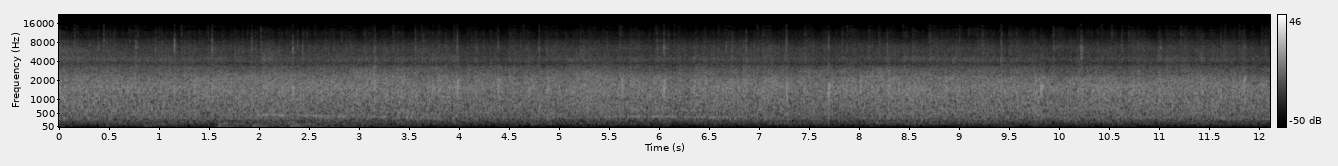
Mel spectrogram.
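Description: An audience claps steadily in a large echoing hall.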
